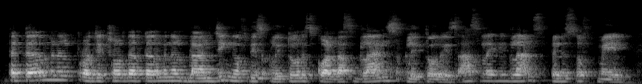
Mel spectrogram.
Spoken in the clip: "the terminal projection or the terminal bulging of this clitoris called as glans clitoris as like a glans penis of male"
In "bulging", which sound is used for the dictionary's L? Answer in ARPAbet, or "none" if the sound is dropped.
N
